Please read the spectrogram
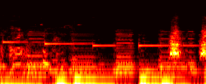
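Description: Animated puppy yipping twice in quick succession near the end, over background music with steady held notes.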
